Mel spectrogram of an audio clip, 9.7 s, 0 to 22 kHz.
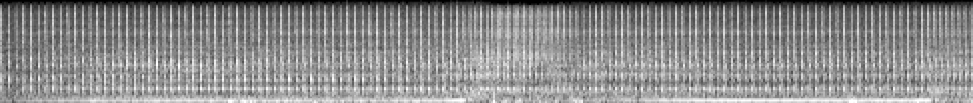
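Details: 1996 Toyota Tacoma 3.4 5VZ-FE at idle: a loud, sharp, steady metallic tapping, about 160 per minute. Compression is good; coil packs, wires, plugs and injectors were replaced. Owner suspects rod knock, still undiagnosed. Engine tapping.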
